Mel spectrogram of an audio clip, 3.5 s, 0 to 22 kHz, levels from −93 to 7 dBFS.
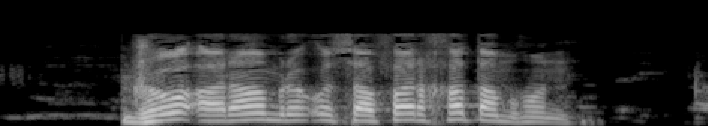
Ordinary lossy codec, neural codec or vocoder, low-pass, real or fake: MP3, 32 kbps; none; 7.2 kHz; real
